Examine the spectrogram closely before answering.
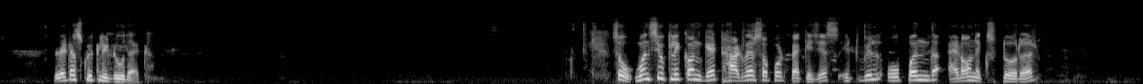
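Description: A young man speaks calmly and close to a microphone, in short bursts with pauses.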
